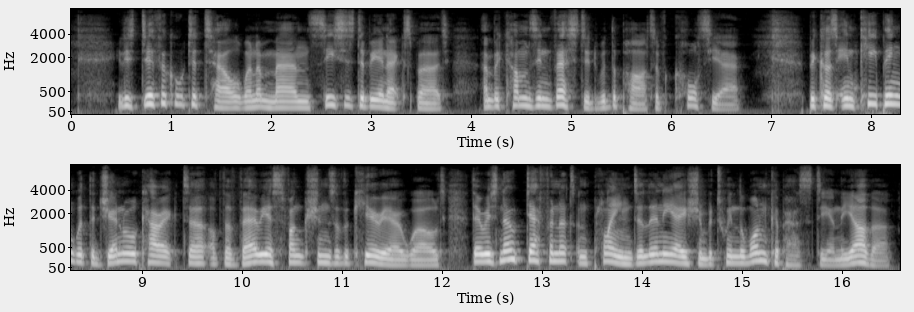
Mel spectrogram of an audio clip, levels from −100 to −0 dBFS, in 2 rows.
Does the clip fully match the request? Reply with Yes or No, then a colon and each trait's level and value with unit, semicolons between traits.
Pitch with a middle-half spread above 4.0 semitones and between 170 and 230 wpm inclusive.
Yes: average, 5.3 semitones; average, 180 wpm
